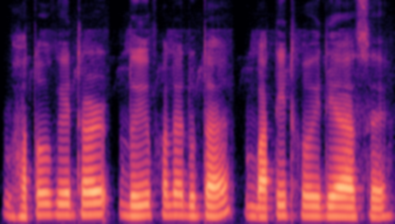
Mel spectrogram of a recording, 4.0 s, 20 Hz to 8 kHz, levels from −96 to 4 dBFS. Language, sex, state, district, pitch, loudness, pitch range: Assamese, male, Assam, Sonitpur, 135 Hz, -17 LUFS, 130-145 Hz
